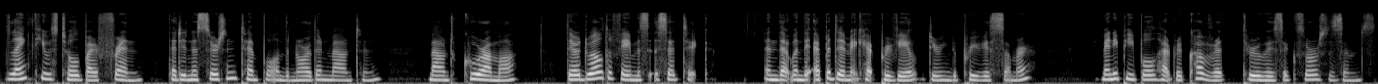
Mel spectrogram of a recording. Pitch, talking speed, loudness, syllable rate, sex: 215 Hz, 185 wpm, -19 LUFS, 5.8 syllables/s, female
